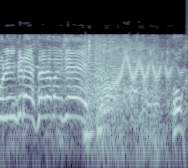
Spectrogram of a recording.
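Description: A man's voice says a word, then a little past halfway a warbling whistle-like tone wavers rapidly up and down, about six swings a second.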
